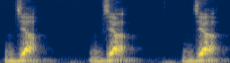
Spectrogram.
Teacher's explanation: آپ کو یاد ہے نا جیم کا مخرج بھی یہی تھا, زبان کا درمیان اوپر کے تالو سے جوڑ کر ہم نے آواز ادا کی تھی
